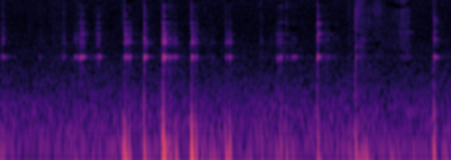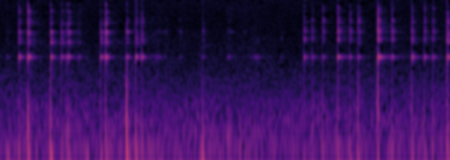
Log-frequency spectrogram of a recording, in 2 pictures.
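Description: Fingernails tap quickly on a blue-green glass bottle with a cork stopper, held in the hand and partly filled with decoration inside. It makes a rapid, uneven run of short, bright glassy clicks and clinks that die away almost at once, with a faint high ringing tone between the taps.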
